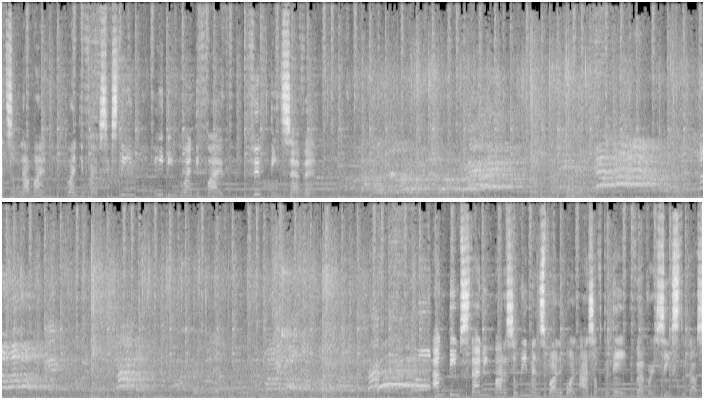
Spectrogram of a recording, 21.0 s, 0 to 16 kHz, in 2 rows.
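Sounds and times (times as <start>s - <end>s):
background music: 0.0s - 21.0s
players shouting: 5.1s - 17.0s.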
